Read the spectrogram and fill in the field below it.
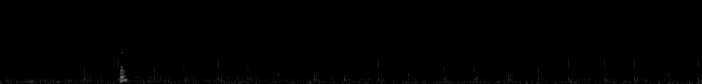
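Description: Footsteps tap steadily on hard stone.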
